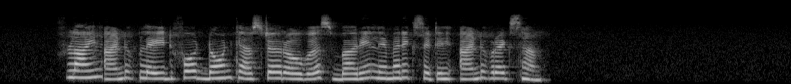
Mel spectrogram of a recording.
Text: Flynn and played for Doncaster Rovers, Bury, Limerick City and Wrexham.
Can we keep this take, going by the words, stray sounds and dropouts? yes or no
yes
